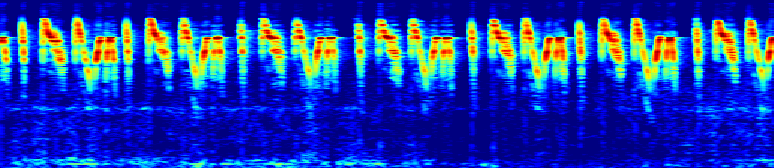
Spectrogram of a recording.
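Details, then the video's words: A hill prinia (local name cigun) sings for training of competition birds, delivering continuous, evenly paced swooping high notes, paired in quick succession, for five seconds with only a soft background murmur. "CIGUN ATAU PRENJAK GUNUNG!!! MASTERAN UNTUK BURUNG LOMBA"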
